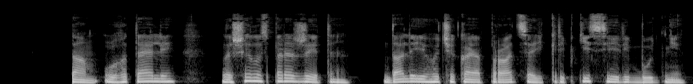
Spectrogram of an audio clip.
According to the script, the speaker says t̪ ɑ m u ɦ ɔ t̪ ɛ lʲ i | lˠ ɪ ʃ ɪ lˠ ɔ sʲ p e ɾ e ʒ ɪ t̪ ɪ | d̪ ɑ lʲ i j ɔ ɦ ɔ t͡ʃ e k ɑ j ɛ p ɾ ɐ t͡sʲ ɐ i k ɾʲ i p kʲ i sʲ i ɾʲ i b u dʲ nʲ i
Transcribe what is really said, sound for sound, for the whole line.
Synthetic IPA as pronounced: t̪ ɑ m u ɦ ɔ t̪ ɛ lʲ i | lˠ ɪ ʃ ɪ lˠ ɔ sʲ p e ɾ e ʒ ɪ t̪ ɪ | d̪ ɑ lʲ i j ɔ ɦ ɔ t͡ʃ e k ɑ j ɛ p ɾ ɑ t͡sʲ ɐ i k ɾʲ i p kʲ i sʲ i ɾʲ i b u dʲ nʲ i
